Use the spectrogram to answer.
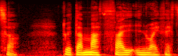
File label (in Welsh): "mathau", Welsh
